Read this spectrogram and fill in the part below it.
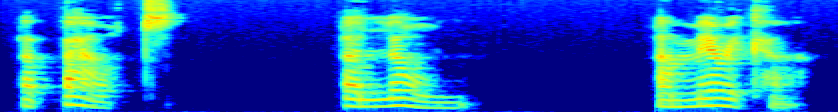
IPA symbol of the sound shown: ə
